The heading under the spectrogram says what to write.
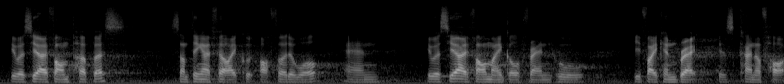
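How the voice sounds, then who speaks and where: This man speaks with a Singaporean accent at a fairly quick pace, his medium pitch held in a monotone, flat intonation. The tone is bright and sharp. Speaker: university graduate. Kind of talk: valedictory speech. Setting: graduation ceremony hall with audience. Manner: formal.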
